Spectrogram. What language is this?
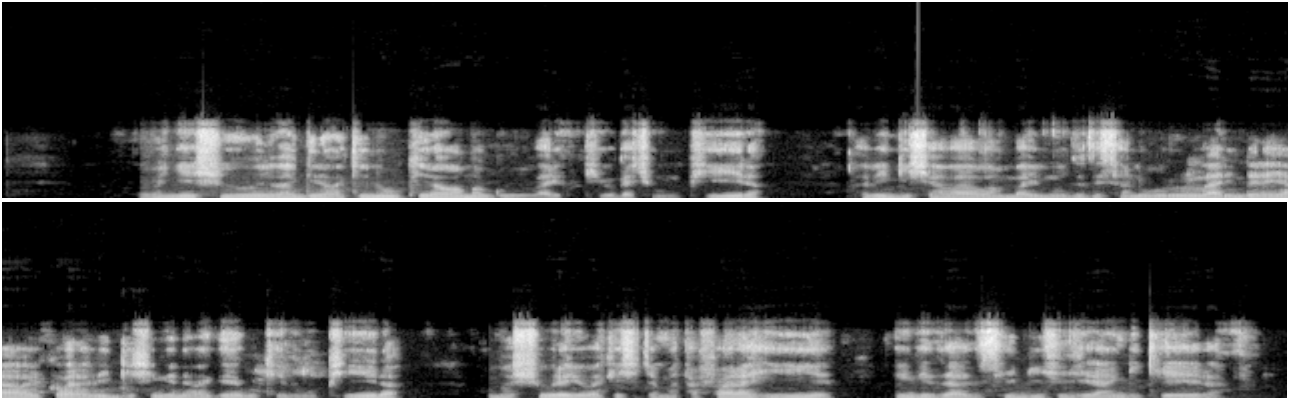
Rundi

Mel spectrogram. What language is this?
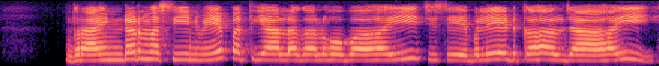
Magahi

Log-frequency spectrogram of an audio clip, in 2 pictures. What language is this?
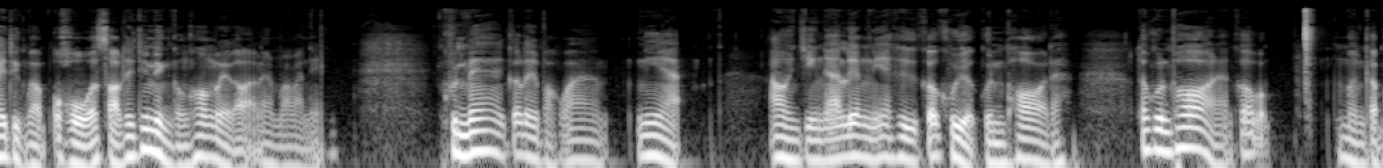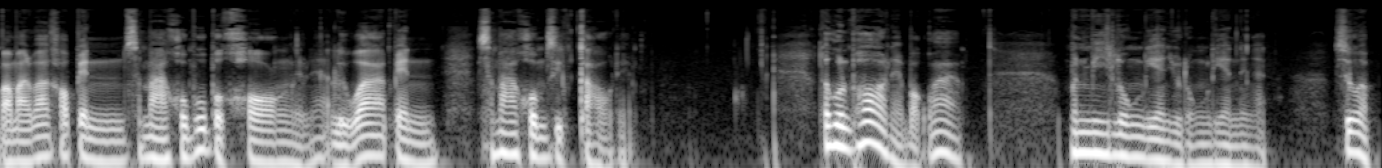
Thai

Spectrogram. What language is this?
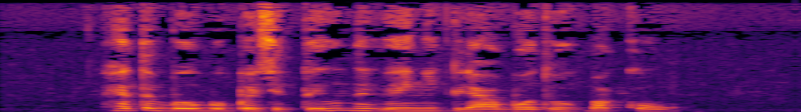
Belarusian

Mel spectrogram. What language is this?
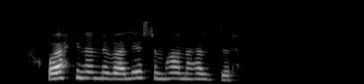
Icelandic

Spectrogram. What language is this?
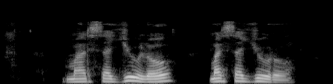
Esperanto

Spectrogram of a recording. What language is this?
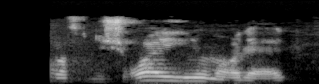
Kabyle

